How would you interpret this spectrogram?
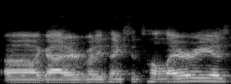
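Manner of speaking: ordinary talk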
